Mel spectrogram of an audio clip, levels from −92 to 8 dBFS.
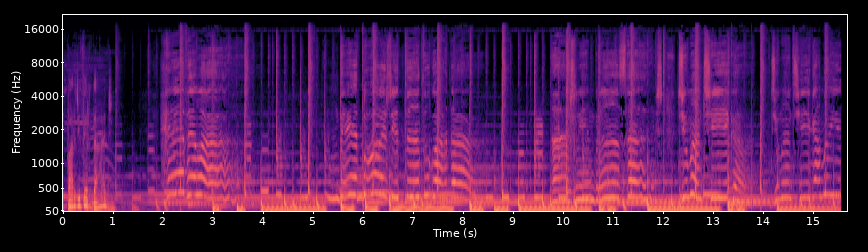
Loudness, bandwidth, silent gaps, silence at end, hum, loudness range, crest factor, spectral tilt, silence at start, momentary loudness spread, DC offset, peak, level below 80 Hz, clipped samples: -22 LUFS; 18 kHz; none; 0.1 s; none; 4 LU; 14 dB; -6 dB/octave; 0 s; 6 LU; 0.3%; -8 dBFS; -30 dBFS; under 0.1%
